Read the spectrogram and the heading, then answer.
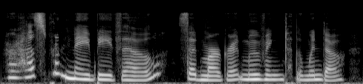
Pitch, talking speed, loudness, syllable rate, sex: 245 Hz, 180 wpm, -15 LUFS, 5.1 syllables/s, female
